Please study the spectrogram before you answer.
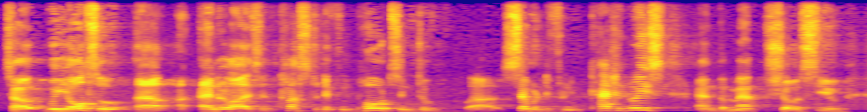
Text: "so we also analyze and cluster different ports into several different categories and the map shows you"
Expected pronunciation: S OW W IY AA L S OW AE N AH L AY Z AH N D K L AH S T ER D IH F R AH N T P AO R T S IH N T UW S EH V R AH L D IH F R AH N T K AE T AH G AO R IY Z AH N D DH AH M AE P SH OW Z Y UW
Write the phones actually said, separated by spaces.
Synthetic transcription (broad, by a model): S OW W IY AA L S OW AE N AH L AY Z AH N K L AH S T ER D IH F R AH N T P AO R T S IH N T UW S EH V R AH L D IH F R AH N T K AE T AH G AO R IY Z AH N DH AH M AE P SH OW Z Y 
